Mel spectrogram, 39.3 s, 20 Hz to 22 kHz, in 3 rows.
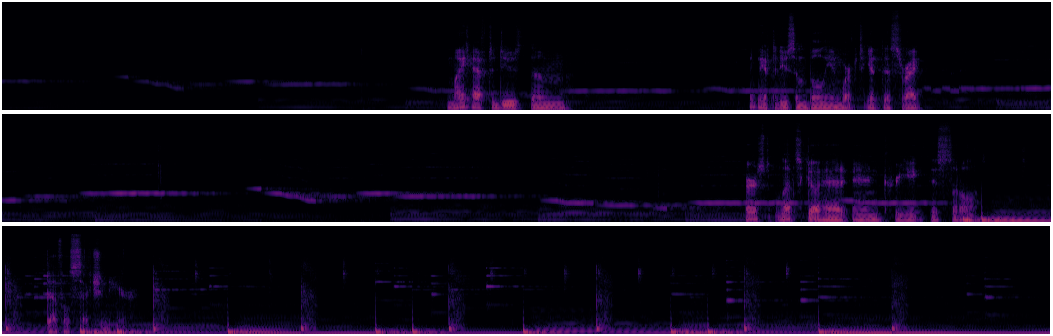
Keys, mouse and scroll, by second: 12.7 middle click, 13.5 middle click, 14.1 middle click, 15.0 Tab, 15.7 middle drag, 16.5-17.0 middle drag, 17.4 middle click, 18.0 middle drag, 18.5-19.3 middle drag, 19.6 middle click, 20.7 middle click, 21.1 Tab, 21.4 middle click, 22.8 KP_1, 23.1 KP_3, 34.2 middle click, 38.6 shift+d.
